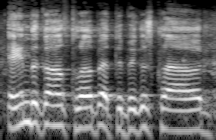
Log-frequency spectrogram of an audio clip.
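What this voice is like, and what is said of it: Poor imitation of another person's voice. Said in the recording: “That is probably the worst Trump impression. That one is bad.”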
